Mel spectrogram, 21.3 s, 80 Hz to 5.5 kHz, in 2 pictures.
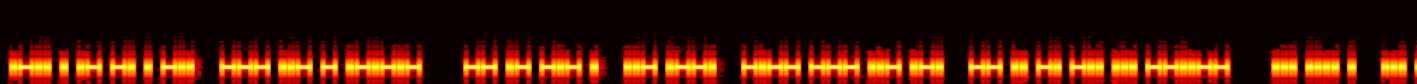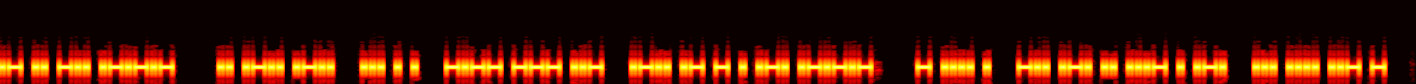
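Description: Morse code, heard as a keyed tone, about 38 wpm, 600 Hz. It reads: LEANED OUT. MAKE UP YOUR MINDS, SHE SAID. ILL SEE YOU LATER. THE DRIVER SHUT
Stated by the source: Morse code practice at 38 WPM, sending Ken Follett's novel Never in English, from CW med Gnister.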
